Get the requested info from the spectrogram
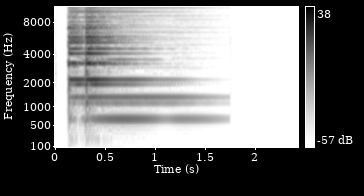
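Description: Notification-bell 'ding' sound effect for a subscribe animation: a bright bell tone struck twice in quick succession, ringing and fading out within about a second and a half.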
